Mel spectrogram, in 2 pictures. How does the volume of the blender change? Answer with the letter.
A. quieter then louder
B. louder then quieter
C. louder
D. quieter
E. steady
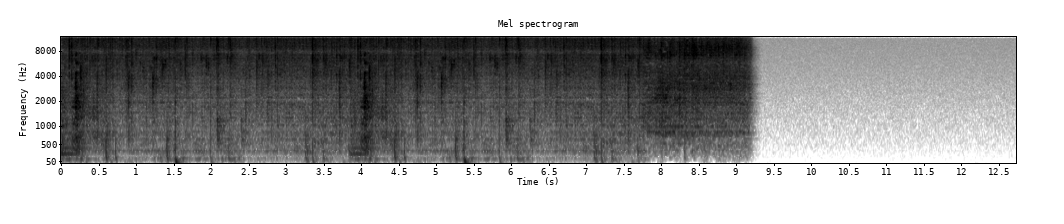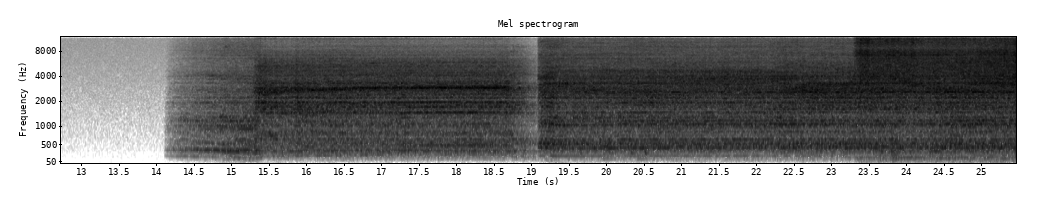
E.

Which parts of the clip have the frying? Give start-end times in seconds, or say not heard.
0.0-9.2, 23.3-25.4.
